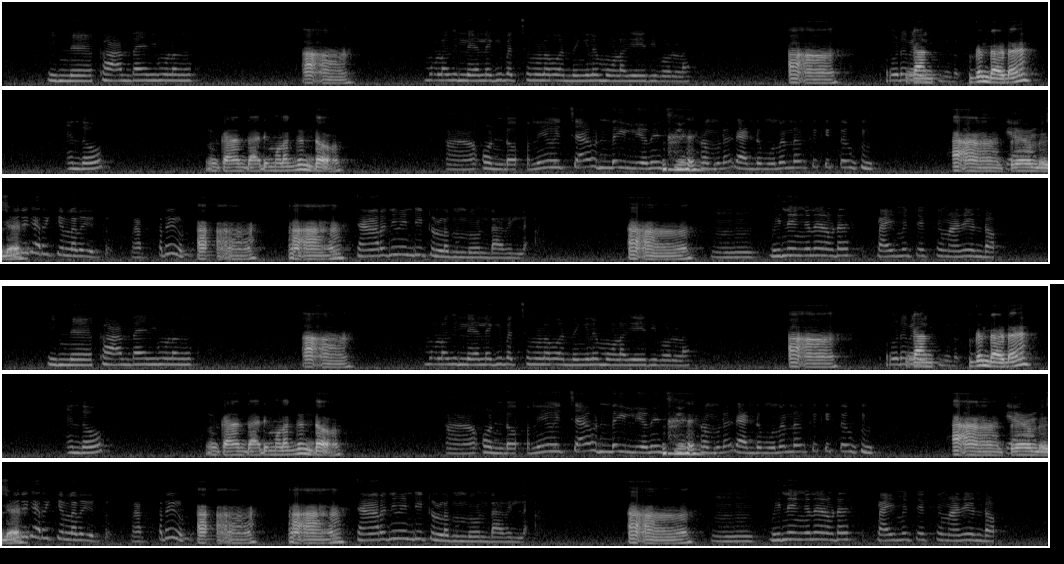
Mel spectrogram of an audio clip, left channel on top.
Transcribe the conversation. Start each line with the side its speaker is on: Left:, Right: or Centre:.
Right: പിന്നെ കാന്താരി മുളക്
Centre: ആ ആ
Right: മുളകില്ലേ അല്ലെങ്കിൽ പച്ചമുളക് വന്നെങ്കിലും മുളകേരിയും ഉള്ളെ
Centre: ആ ആ
Right: വെള്ളത്തിലിടും
Centre: ഗാന്ധ ഇണ്ട അവിടെ
Right: എന്തോ
Centre: കാന്താരി മുളക്ണ്ടോ
Right: ആ് ഉണ്ടോന്ന് ചോദിച്ചാ ഉണ്ട് ഇല്ല്യൊന്നു ചോയിച്ചാല്
Centre: ആഹ്
Right: നമ്മുടെ രണ്ട്മൂന്നെണ്ണോ ക്കെ കിട്ടും ഒര്
Centre: ആഹ്
Right: അത്യാവശ്യ
Centre: അത്രേ ഉള്ളൂല്ലേ
Right: ഒരു കറിക്കുള്ളത് കിട്ടും അത് അത്രേ ഉള്ളു
Centre: ആഹ് ആഹ് ആഹ്
Right: അച്ചാറിനു വേണ്ടി ള്ളതൊന്നും ഉണ്ടാവില്ല
Centre: ആഹ് ആഹ്
Right: ഉം പിന്നെ എങ്ങനെയ അവിടെ ക്ലൈമറ്റ് ഒക്കെ മഴയുണ്ടോ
